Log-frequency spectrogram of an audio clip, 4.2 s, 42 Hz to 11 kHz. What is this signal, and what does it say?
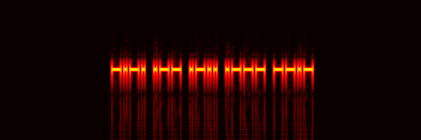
Morse code, heard as a keyed tone, about 40 wpm, 700 Hz. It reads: CWLJQ
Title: Code Groups - 5 Letters - 40wpm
